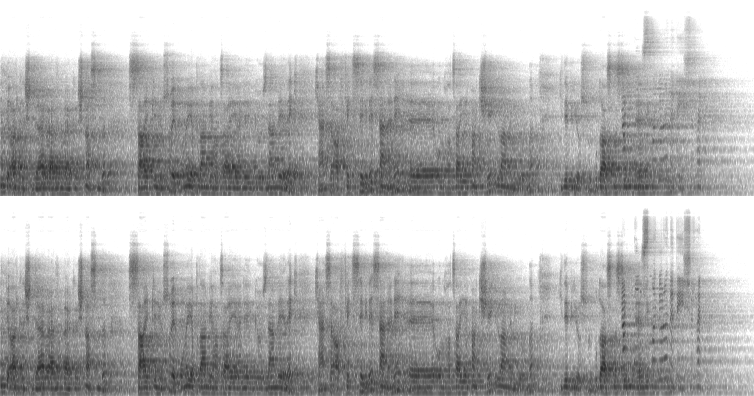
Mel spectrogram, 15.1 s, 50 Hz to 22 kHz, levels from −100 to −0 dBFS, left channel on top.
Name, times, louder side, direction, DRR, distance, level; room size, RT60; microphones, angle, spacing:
voice 1, 0.0-13.0 13.4-13.5, right 1 dB, 20° right, 3 dB, 1.1 m, -27 dB
voice 2, 12.4-14.0, right 6 dB, 65° right, 7 dB, 0.9 m, -37 dB
24.5 x 10.0 x 5.1 m, 2.9 s
head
